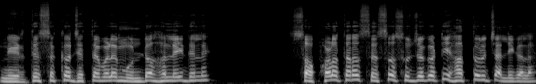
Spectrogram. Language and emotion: Odia, sad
